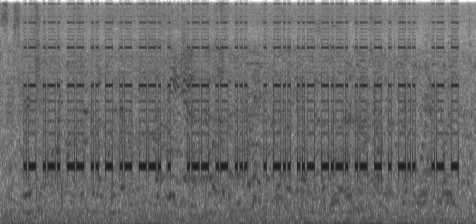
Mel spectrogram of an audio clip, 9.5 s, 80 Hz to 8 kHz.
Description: Morse code, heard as electronic beeps, machine-sent, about 25 wpm, 840 Hz, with street noise. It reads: ARMITAGE WAS EDUCATED AT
